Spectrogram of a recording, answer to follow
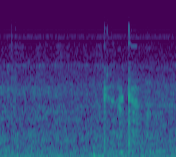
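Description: Hushed human whispering, a few short breathy phrases about a second and a half in, over a steady low rumble.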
